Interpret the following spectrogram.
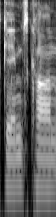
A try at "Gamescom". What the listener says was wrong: Gamescom. It sounded like you said con, though.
